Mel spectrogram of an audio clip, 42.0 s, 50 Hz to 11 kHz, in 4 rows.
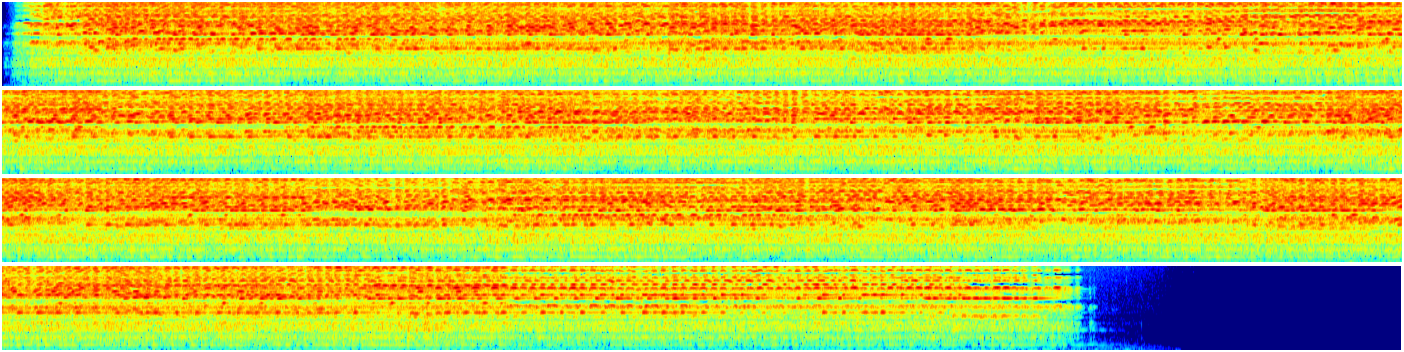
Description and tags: Horror, Violin Tremolo Cluster, A
Several raw recordings of me playing a dead ca- ... uh, violin. Very high pitched on the top E string, and in tremolo with the technique of 'sul ponticello' to create the shrieking timbre. I combined all of these recordings together in Audacity for this terrific sound.
An example of how you might credit is by putting this in the description/credits:
And for more awesome sounds, do please check out my sound libraries.
The sound was recorded using a "H1 Zoom V2 recorder" on 12th December 2016.
string, violins, violin, cluster, horror, scary, ponticello, shriek, strings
